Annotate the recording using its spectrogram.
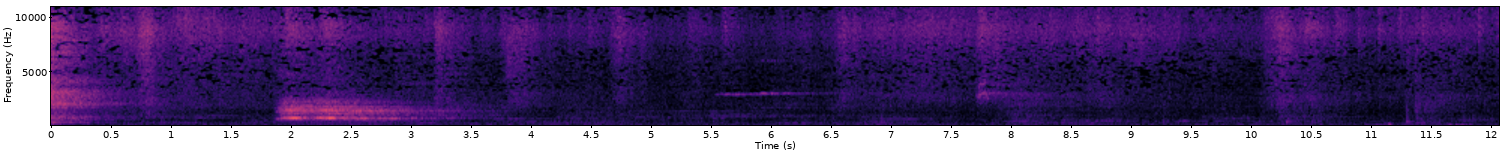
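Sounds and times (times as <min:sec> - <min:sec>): dog barking high-pitched: 0:01.9 - 0:03.1.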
